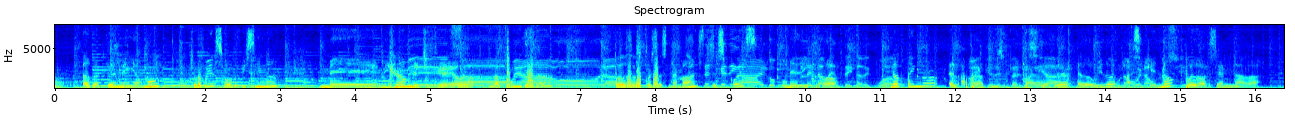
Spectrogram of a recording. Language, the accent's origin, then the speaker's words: Spanish; United States; Yo vengo de los Estados Unidos.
